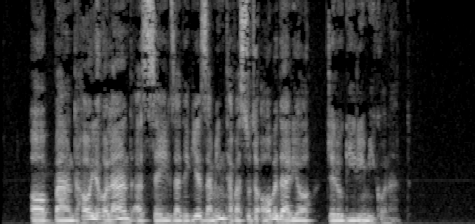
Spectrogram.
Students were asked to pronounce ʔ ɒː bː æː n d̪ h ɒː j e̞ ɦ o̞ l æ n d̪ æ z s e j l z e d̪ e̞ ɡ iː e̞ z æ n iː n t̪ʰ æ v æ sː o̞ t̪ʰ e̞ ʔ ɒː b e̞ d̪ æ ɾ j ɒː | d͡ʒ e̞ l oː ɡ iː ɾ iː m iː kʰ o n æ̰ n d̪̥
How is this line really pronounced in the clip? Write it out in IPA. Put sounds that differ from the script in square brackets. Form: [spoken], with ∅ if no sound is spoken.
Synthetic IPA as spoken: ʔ ɒː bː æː n d̪ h ɒː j e̞ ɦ o̞ l æ n d̪ æ z s e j l z [æ] d̪ e̞ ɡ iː e̞ z æ [m] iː n t̪ʰ æ v æ sː o̞ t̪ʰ e̞ ʔ ɒː b e̞ d̪ æ ɾ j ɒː | d͡ʒ e̞ l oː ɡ iː ɾ iː m iː kʰ o n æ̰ n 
